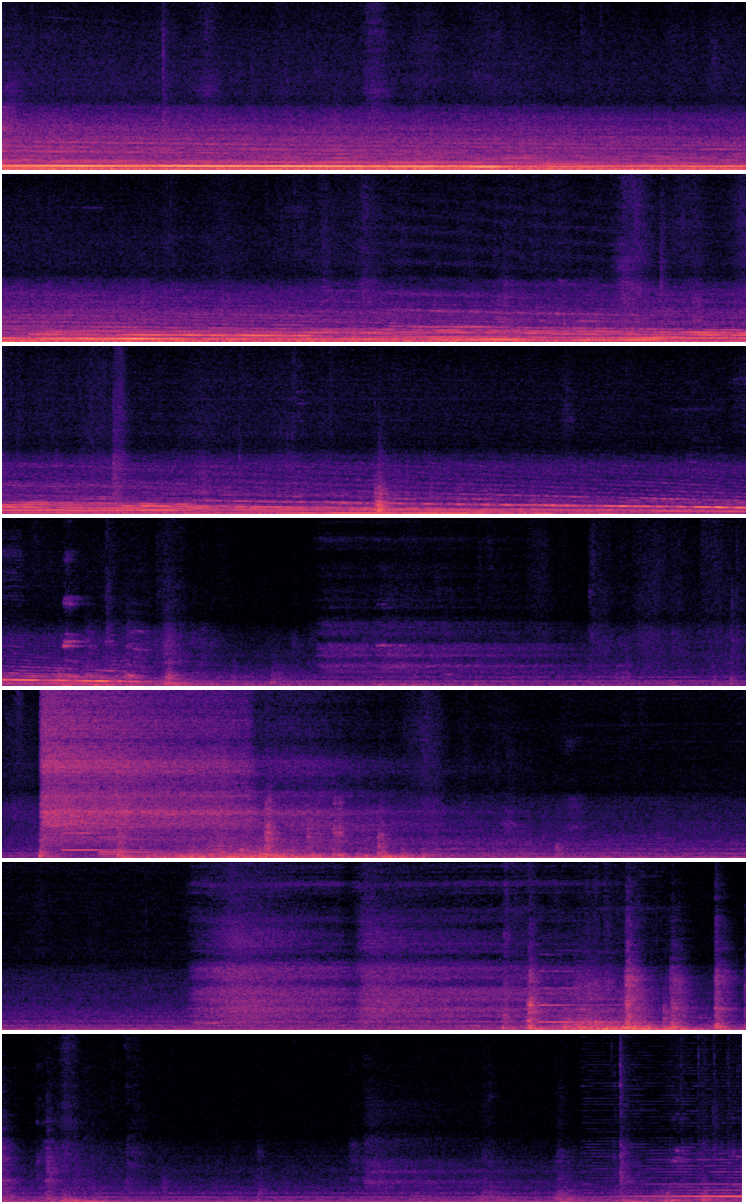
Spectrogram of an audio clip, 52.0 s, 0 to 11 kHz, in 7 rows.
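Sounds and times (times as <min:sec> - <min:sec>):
train inverter whine: 0:00.0 - 0:52.0
train hiss: 0:25.4 - 0:28.6, 0:30.1 - 0:34.8, 0:39.1 - 0:43.2, 0:48.1 - 0:50.8
clunks and rattles: 0:30.9 - 0:34.2, 0:42.2 - 0:46.4.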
